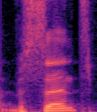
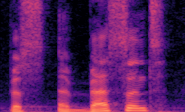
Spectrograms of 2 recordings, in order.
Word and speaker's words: Bessent: Uh Bessent Bessant, however they pronounce it. I think it's Bessant. I like to say Bessent, but I think he calls him Bessant.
